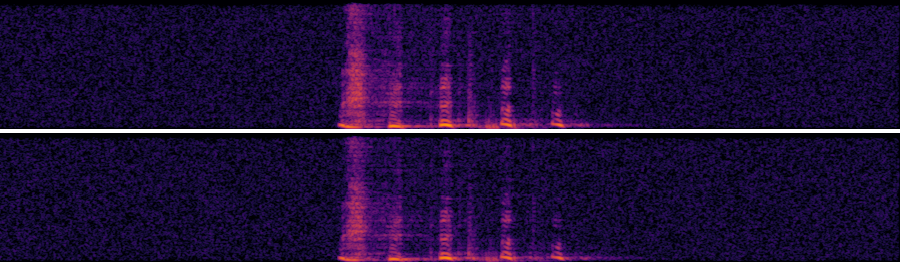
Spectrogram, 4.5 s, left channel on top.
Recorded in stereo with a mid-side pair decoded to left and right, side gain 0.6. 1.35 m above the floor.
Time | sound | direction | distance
1.7 | a giggle | 20° left | 0.9 m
